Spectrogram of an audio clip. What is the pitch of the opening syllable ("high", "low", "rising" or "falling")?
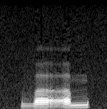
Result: rising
